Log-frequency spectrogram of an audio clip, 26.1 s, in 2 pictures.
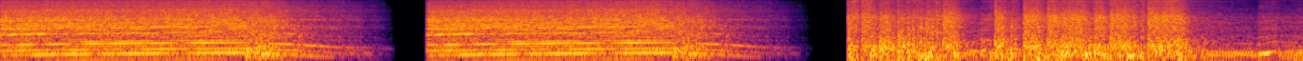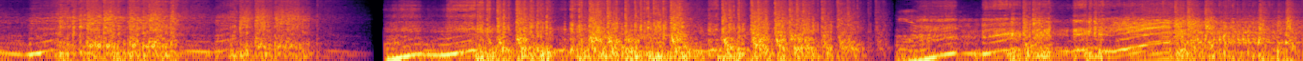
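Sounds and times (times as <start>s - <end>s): car engine revving: 0.0s - 8.0s, 11.1s - 20.6s, 22.0s - 26.0s
exhaust pops and crackles: 13.6s - 16.3s, 17.7s - 22.0s, 23.1s - 26.0s.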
